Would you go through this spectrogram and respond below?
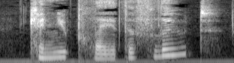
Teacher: It first hits the ground and then bounces up into the air. So down a little bit on play and then start rising up, up, up until the end of the question. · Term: rising intonation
